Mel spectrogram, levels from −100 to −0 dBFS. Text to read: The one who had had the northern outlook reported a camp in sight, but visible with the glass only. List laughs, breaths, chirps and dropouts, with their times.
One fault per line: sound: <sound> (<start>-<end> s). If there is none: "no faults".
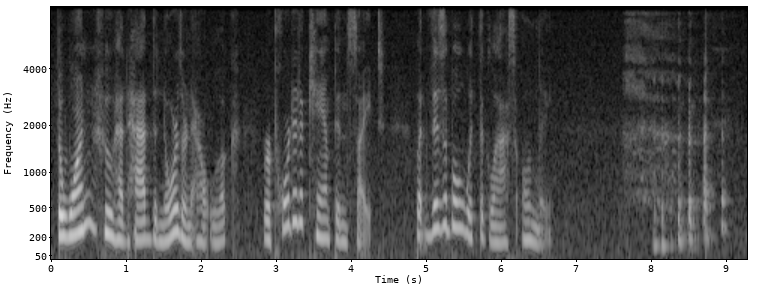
sound: laugh (7.6-9.1 s)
